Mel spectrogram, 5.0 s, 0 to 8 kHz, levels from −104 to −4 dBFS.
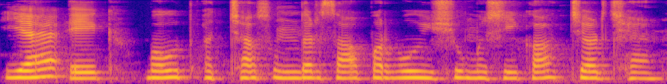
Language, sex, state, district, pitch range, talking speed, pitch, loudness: Hindi, female, Uttar Pradesh, Saharanpur, 220-235 Hz, 145 wpm, 225 Hz, -21 LUFS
